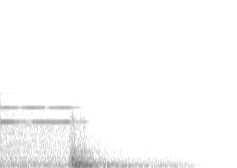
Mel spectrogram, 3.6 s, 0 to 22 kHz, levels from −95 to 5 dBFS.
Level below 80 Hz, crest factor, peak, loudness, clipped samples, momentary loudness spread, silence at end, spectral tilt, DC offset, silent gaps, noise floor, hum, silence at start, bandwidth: -62 dBFS; 20 dB; -38 dBFS; -58 LUFS; under 0.1%; 14 LU; 0.9 s; -8 dB/octave; under 0.1%; none; under -90 dBFS; none; 0 s; 16 kHz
